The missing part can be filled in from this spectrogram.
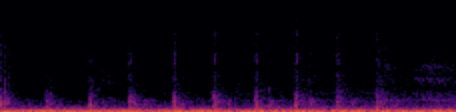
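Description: About eight quick, soft finger taps in steady rhythm on a training mannequin give short, flat thuds: a dull percussion note.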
